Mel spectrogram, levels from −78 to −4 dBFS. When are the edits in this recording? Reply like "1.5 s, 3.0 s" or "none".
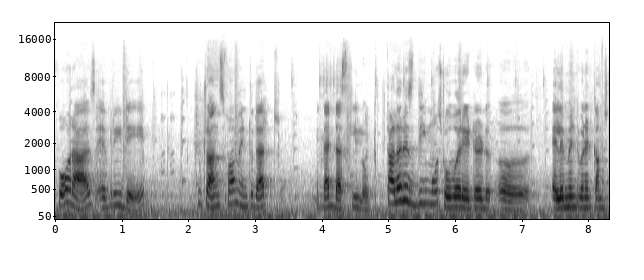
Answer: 4.8 s

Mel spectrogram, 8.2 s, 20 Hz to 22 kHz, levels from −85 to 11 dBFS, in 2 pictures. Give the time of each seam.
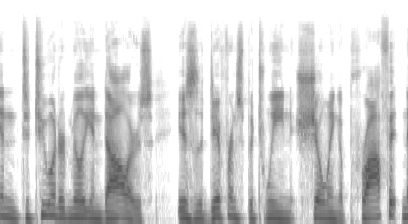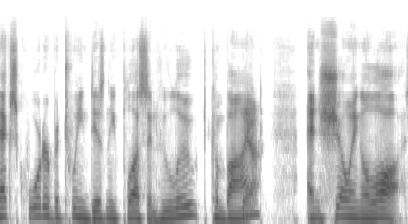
none

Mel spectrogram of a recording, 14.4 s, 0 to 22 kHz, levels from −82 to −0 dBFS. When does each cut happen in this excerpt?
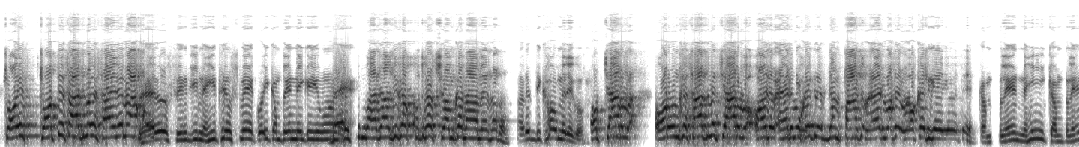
none

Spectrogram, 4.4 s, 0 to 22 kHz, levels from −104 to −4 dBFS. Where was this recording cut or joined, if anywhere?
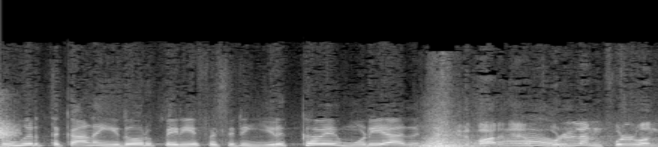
3.0 s

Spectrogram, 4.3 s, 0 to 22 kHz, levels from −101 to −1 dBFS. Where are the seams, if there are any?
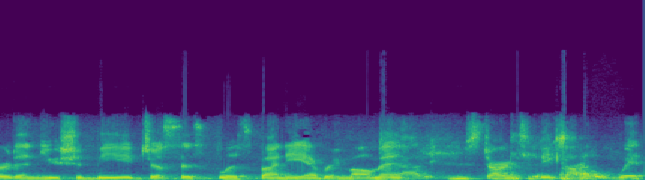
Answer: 2.9 s

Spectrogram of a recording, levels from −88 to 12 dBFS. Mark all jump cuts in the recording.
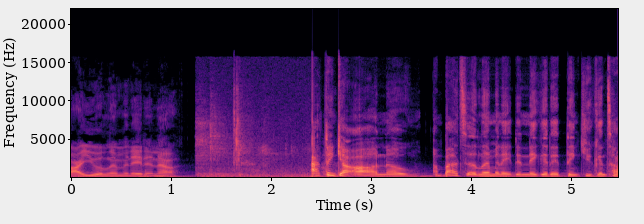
none

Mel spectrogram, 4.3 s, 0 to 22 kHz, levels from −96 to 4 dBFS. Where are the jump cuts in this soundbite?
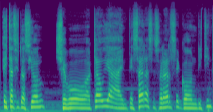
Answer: none

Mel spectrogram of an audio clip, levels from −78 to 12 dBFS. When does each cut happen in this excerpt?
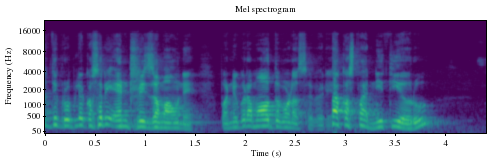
2.7 s

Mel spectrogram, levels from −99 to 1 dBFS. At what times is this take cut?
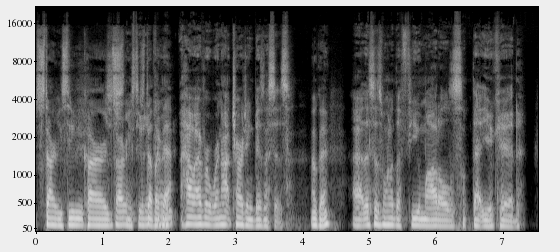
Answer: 2.1 s

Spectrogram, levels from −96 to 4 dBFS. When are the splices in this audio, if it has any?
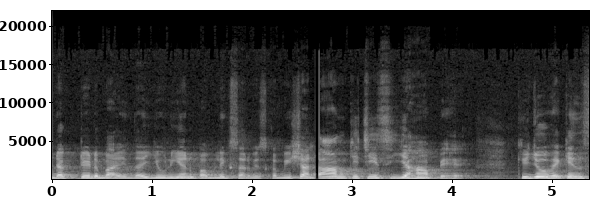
2.6 s

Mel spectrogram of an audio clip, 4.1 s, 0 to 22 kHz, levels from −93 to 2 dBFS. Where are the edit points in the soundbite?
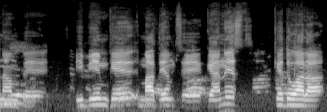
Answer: none

